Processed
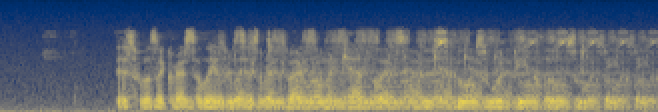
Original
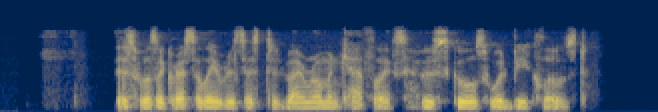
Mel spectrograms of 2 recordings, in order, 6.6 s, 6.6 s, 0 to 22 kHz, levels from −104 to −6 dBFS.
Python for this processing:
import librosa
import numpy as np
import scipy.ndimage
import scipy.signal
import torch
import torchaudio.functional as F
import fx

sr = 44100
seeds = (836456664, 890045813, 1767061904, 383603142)

y = fx.echo_opening(x, sr, ms=303, hz=200, octaves=2, feedback_pct=70, wet_db=0)
y = fx.dmg_noise_colour(y, sr, seeds[0], colour='brown', level_db=-46.0)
